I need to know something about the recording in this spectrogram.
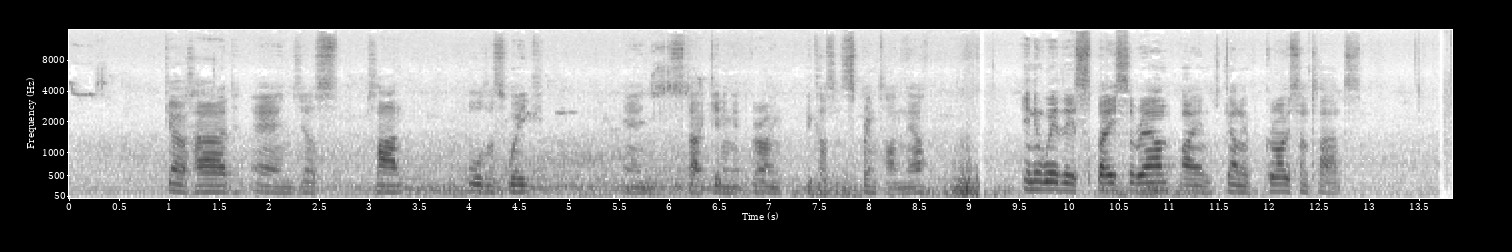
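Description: A young man talks calmly and clearly, close by.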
